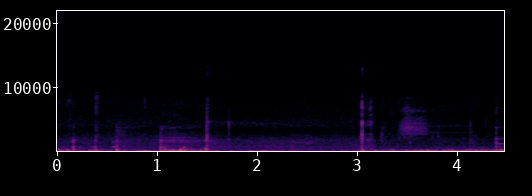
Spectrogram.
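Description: Gusty wind buffeting the microphone, with a few knocks, for about two seconds; then a sharp click, and a short whispered "shh" near the end.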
